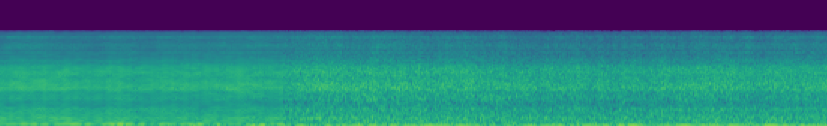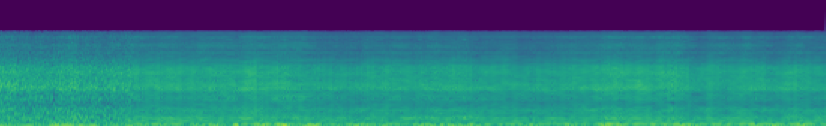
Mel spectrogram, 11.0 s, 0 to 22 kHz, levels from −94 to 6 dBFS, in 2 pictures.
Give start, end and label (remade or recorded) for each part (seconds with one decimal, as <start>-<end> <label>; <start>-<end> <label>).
0.0-1.9 remade; 1.9-6.4 recorded; 6.4-11.0 remade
